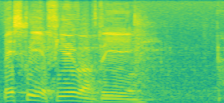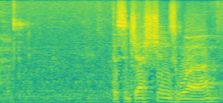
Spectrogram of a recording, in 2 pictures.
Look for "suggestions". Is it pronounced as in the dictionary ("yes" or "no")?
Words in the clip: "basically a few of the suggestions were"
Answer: yes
